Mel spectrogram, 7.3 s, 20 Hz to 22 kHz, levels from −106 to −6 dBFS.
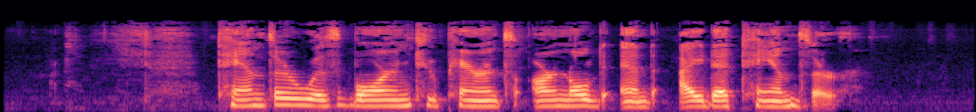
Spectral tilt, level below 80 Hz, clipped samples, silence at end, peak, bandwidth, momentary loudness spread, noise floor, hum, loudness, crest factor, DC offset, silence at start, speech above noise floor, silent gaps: -4 dB/octave; -68 dBFS; under 0.1%; 0.95 s; -4 dBFS; 11.5 kHz; 18 LU; -70 dBFS; none; -21 LUFS; 18 dB; under 0.1%; 1 s; 50 dB; none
